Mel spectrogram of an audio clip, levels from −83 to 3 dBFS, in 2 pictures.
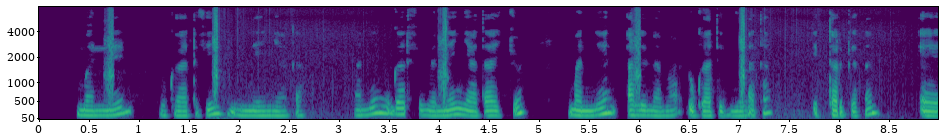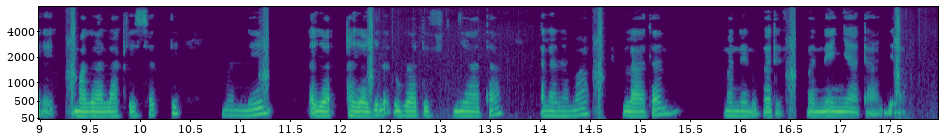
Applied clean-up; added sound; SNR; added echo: none; Fire; 13 dB; none.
